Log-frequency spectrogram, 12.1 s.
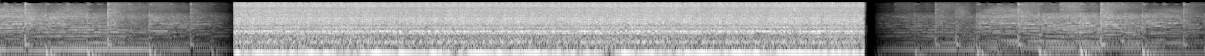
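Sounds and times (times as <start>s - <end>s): car engine idling: 2.4s - 8.7s.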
